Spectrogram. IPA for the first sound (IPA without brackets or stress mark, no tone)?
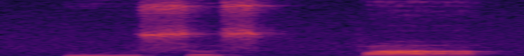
w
